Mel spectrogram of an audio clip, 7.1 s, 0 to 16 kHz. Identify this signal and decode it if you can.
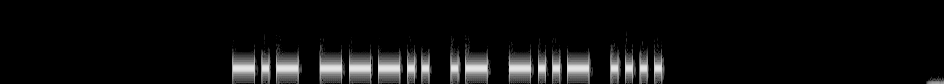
Morse code, heard as a keyed tone, about 22 wpm, 700 Hz. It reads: K8AXH
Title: USA Call Signs - 5 Characters - 22wpm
